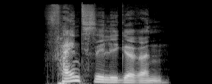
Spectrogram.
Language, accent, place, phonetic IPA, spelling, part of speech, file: German, Germany, Berlin, [ˈfaɪ̯ntˌzeːlɪɡəʁən], feindseligeren, adjective, De-feindseligeren.ogg
- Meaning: inflection of feindselig: 1. strong genitive masculine/neuter singular comparative degree 2. weak/mixed genitive/dative all-gender singular comparative degree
